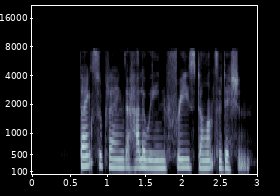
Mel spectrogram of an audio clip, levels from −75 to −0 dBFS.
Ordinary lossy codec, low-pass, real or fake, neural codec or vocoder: none; 7.2 kHz; fake; codec, 16 kHz, 6 kbps, DAC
